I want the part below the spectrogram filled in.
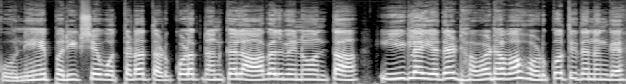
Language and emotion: Kannada, fearful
